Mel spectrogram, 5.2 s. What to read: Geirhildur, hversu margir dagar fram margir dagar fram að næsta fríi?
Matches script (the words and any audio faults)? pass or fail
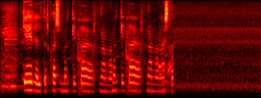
pass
